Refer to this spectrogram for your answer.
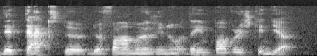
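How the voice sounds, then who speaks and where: At a fairly quick pace, a man speaks with a French accent. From France. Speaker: journalist. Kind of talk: speech. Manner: halting.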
